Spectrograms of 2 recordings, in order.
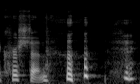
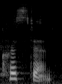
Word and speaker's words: Kristen: He said it right. He didn't say Christian. He said, Kristen, you get in life.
